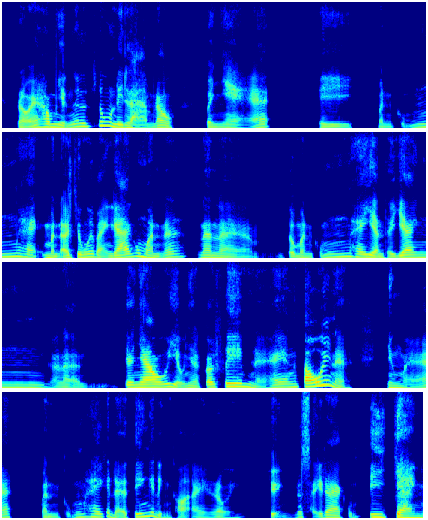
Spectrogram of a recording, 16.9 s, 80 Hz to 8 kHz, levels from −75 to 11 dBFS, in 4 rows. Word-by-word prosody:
Rồi 110 -1 +2
á 150 - +2
hông 170 0 +4
những 150 -1 0
cái 185 - +1 0.2
lúc 255 - +1
mà 225 - +3
đi 155 - +3
làm 105 -7 -1
đâu, 140 -2 +2 0.3
về 115 - -3
nhà 105 -1 -4
á - - -1 0.5
thì 100 -2 -5 0.3
mình 95 0 -10
cũng 175 - -3
hay 150 -3 -1
mình 125 -5 -2
ở 125 - +4
chung 155 +3 0
với 180 +2 +1
bạn 120 - -1
gái 140 +5 +5
của 200 - +1
mình 140 -10 +1
á, 175 +5 -3
nên 145 -1 0
là 110 -3 -4 0.4
tụi 110 - -2
mình 120 -1 -4
cũng 170 - -3
hay 165 -2 +2
dành 130 -5 +3
thời 115 -1 -4
gian, 155 +1 0
gọi 135 -8 -12
là, 110 -1 -6 0.5
cho 150 - +3
nhau, 155 +1 +7
ví 185 - +3
dụ 145 -9 -1
như 130 - -4
là 120 - -4
coi 155 +7 +1
phim 195 +1 +5
nè, 95 -5 -8
hay 155 +3 0
ăn 170 +1 -1
tối 220 +10 +8
nè. 130 - 0 0.4
Nhưng 135 -2 -2
mà 115 - -6
á 130 +10 -2 0.3
mình 105 -1 -6
cũng 160 +10 -8
hay 180 -1 -1
cứ - - -2
để - - -1
tiếng 180 +2 +2
cái 225 - -1
điện - - -5
thoại 110 +1 -5
rồi 105 0 -8 0.3
chuyện 115 - -4
nó 165 - -8
xảy 165 - -4
ra 140 -3 +3
cũng - - -15
y 165 -1 +3
chang 135 -5 +5
145 Hz, 250 wpm, -26 LUFS, 115-165 Hz, 0.5 s, tối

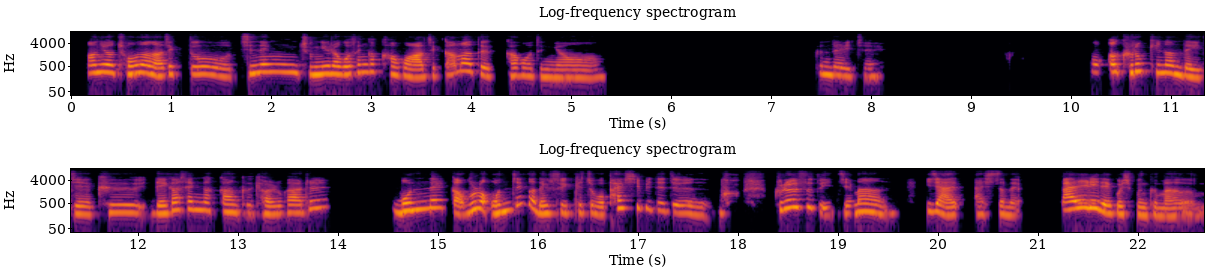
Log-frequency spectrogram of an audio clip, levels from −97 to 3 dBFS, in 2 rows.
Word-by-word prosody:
아니요. 280 0 +4
저는 270 -1 +4
아직도 235 -3 -1
진행 290 +1 0
중이라고 245 -1 +3
생각하고 250 -7 -2
아직 185 +3 +1
까마득하거든요. 195 - -3 2.1
근데 230 -4 -2
이제 200 +1 -12 2.1
어 290 - -2
아 295 0 +5
그렇긴 300 -1 -1
한데 235 -6 +2
이제 185 0 -3
그 215 -2 -4
내가 200 +6 +1
생각한 260 -6 -1
그 215 -1 -10
결과를 215 - -2 0.7
못 250 +4 +6
낼까 305 - +1
물론 290 +7 +4
언젠가 270 - +1
낼 200 0 +1
수 200 +1 -7
있겠죠. 210 0 -7
뭐 175 - -1
80 320 - -2
이 285 - -7
되든 205 - -4
뭐 215 - -9 0.4
그럴 325 +6 +4
수도 345 -1 -4
있지만 220 - -2 0.4
이제 245 0 +1
알 175 -1 +1
아시잖아요, 185 -1 -7 0.4
빨리 315 +3 +7
내고 200 -5 +4
싶은 185 -3 -4
그 175 - -6
마음. 160 0 -4
230 Hz, 245 characters per minute, -27 LUFS, 200-285 Hz, 2.1 s, 빨리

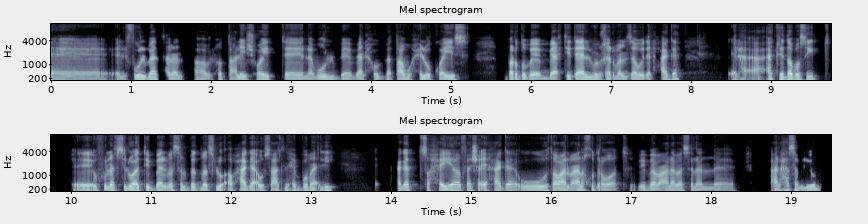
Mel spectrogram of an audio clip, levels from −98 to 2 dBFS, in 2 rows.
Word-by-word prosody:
آآ 90 -1 -4
الفول 110 +4 +1
مثلًا 105 -3 +1 0.2
آه، 105 -2 -4
بنحُط 110 +4 -7
عليه 105 +2 0
شوية 110 0 -1
لَمُون 100 +2 0
بملح، 100 +1 -3
وبيبقى 95 -2 -4
طعمه 105 +1 +1
حلو 105 -1 -1
كويس. 110 +6 0 0.4
برضه - - +1
ب 95 +1 +2
باعتدال 110 +4 +5
من 110 - +1
غير 105 0 0
ما 95 -1 0
نزوّد 100 0 0
الحاجة. 120 +11 -1 0.6
الح - - -3
أكل 160 -2 0
ده 155 - +6
بسيط، 145 +2 -1 0.3
آآ 65 0 +1
وفي 135 +3 -1
نفس 145 -3 +3
الوقت 125 0 +4
يبقى 115 -2 +3
مثلًا 120 +1 -1
البيض 120 +1 -1
مسلوق 110 +2 +1
أو 110 - 0
حاجة، 120 +4 +4
أو 110 - +1
ساعات 110 +3 -1
نحبه 120 -1 -3
مقلي، 160 +6 -2 0.8
حاجات 155 0 0
صحّية، 130 +6 +2
ما 150 - +2
فيهاش 135 -4 0
أي 120 - +3
حاجة، 135 +7 0
وطبعًا 120 0 +2
معانا 120 +2 +2
خضراوات، 100 -7 -4
بيبقى 115 -1 -2
معانا 105 0 0
مثلًا 100 -1 -5 0.5
على 105 +3 0
حسب 130 -3 -1
اليوم. 105 +1 -2
110 Hz, 165 wpm, -24 LUFS, 100-120 Hz, 0.8 s, ده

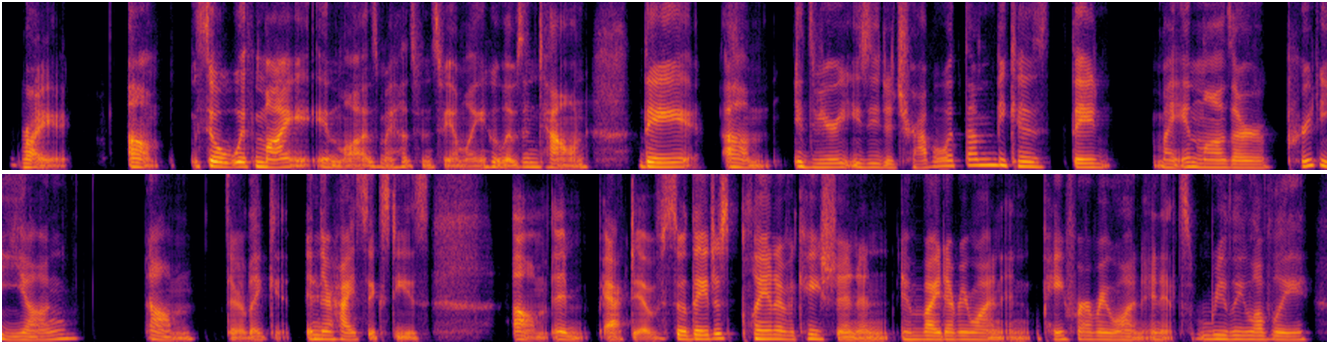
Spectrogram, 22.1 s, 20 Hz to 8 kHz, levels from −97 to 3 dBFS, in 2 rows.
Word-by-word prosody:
Right. - - +1 0.5
Um, - - +4 0.3
so 220 -1 +7
with 210 +2 +3
my 195 -2 +6
in-laws, 245 -3 -2
my 200 - -5
husband's 215 +3 -6
family 260 0 -4
who 215 - -1
lives - - -1
in 200 -1 -2
town, 195 +1 +1 0.4
they 205 -2 +5 0.2
um, 205 +4 +1 0.2
it's 220 -5 +2
very 180 +1 -1
easy 180 0 -3
to - - -3
travel 165 +1 -4
with 245 0 -2
them 275 +1 +3
because 225 -7 +2 0.2
they 185 +5 +3 0.4
my 225 -8 -3
in-laws 175 -3 -1
are 165 +2 0
pretty 250 +2 +1
young. 170 +5 -3 0.5
Um, - - -2 0.3
they're, - - -3
like, - - -6
in 185 - +2
their 185 -1 +3
high 165 -3 +4
'60s, 475 - -4 0.7
um, - - +3
and - - 0 0.2
active. 235 -3 +1
So, 195 -4 +3
they 195 +1 +5
just 220 +2 +1
plan 200 -1 +4
a 195 - +3
vacation 185 +5 -1
and 250 -2 -3
invite 170 0 +3
everyone 170 +2 0
and 245 -1 -8
pay 170 -3 -1
for 180 - -2
everyone, 170 +6 -1
and 250 +1 -5
it's 255 -3 -7
really 185 -3 -3
lovely. 170 -1 -2
195 Hz, 150 wpm, -24 LUFS, 175-225 Hz, 0.7 s, so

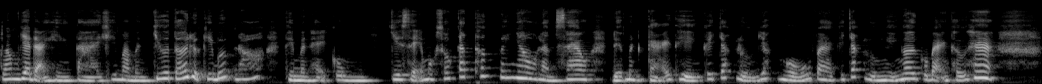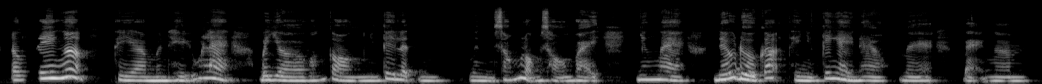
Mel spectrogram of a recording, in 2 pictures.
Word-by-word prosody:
trong 245 +1 +2
giai 265 - +4
đoạn 195 -5 +2
hiện 175 -1 +1
tại 170 -3 -2
khi 225 - -3
mà 215 -2 +1
mình 175 -1 +2
chưa 275 +1 +2
tới 280 +5 +2
được 355 - +3
cái 250 - -1
bước 300 +8 +2
đó 240 +9 -4 0.2
thì 205 - -1
mình 185 -2 +4
hãy 175 +1 -3
cùng 175 -3 0 0.2
chia 225 -1 +1
sẻ 200 -3 -3
một 230 0 -1
số 270 - -5
cách 345 0 0
thức 385 - -2
với 315 -1 -1
nhau 290 -5 +4
làm 180 -5 +1
sao 225 0 +2 0.2
để 180 0 +2
mình 215 -4 +2
cải 190 +3 -2
thiện 180 -7 +2
cái 245 - -6
chất 305 -2 -6
lượng 180 -5 -1
giấc 255 -1 -6
ngủ 200 +2 +1
và 235 - -1 0.2
cái 220 - -6
chất 345 -6 -4
lượng 190 -3 +2
nghỉ 190 - +2
ngơi 260 +5 +3
của 230 -4 -6
bạn 200 -2 -2
thử 190 +1 -3
ha. 305 -2 +7 0.6
Đầu 205 0 -3
tiên 290 +2 +8
á 350 -3 +7 0.3
thì, 190 -3 0
à, 180 -1 0
mình 175 0 +6
hiểu 180 +6 -1
là 285 -8 +1 0.3
bây 200 0 0
giờ 175 -3 +1
vẫn 185 +6 -3
còn 175 -7 -1
những 170 +1 0
cái 250 -2 -1
lịch, 210 -3 0
ừm, 170 -2 -3 0.3
mình 175 -2 -2
sống 200 - -2
lộn 175 - 0
xộn 175 -1 -4
vậy, 170 -1 -3 0.4
nhưng 215 +1 +2
mà 210 -2 +1 0.4
nếu 235 +9 +4
được 215 -8 +4
á 295 0 0
thì 185 - -2
những 175 0 +2
cái 275 - -1
ngày 220 -10 +3
nào 170 -1 -1
mà 180 -2 -4 0.5
bạn, 170 0 -9 0.2
ờm 165 0 -4
200 Hz, 235 wpm, -23 LUFS, 175-245 Hz, 0.6 s, tiên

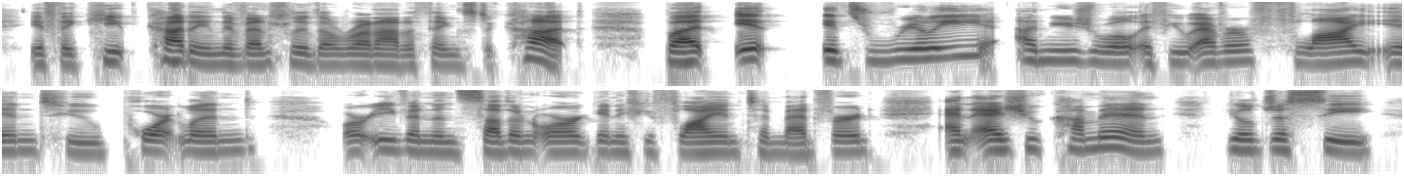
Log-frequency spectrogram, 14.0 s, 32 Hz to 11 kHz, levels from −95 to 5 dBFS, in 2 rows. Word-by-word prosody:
if 150 - -5
they 145 - -2
keep 175 +5 -4
cutting, 175 -6 +4
eventually, 150 +2 -2
they'll 145 0 -7
run 145 -1 -1
out 140 -1 +2
of 140 - -12
things 140 -3 -4
to - - -7
cut. - - +5 0.5
But 175 0 +9
it 430 +3 +9 0.3
it's 185 -1 +3
really 215 +7 0
unusual 190 -4 -5
if 165 - -9
you 165 - -10
ever 175 +3 0
fly 165 -2 +2
into 160 -4 -7
Portland, 165 0 -5 0.4
or 160 - -7
even 170 -3 -5
in 150 0 -9
Southern 150 +2 +1
Oregon, 155 +1 -6
if 150 - -11
you 155 - -18
fly 145 0 +1
into 150 0 -5
Medford. 150 +3 -5 0.3
And 165 - +2
as 175 +1 +6
you 185 - -13
come 175 +3 -7
in, 165 -7 0 0.3
you'll 175 -2 -5
just 175 -1 +2
see 150 -4 -1
160 Hz, 175 wpm, -25 LUFS, 150-175 Hz, 0.5 s, But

